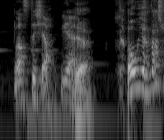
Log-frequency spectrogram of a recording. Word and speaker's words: Gloucestershire: we read them uh glaucestershire as the americans uh say it yeah it's gloucestershire gloucestershire yeah yeah oh yeah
